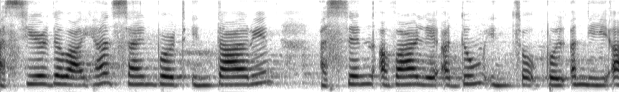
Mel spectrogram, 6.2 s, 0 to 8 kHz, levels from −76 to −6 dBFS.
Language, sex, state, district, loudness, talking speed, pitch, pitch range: Mizo, female, Mizoram, Aizawl, -17 LUFS, 195 wpm, 255 Hz, 235-265 Hz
